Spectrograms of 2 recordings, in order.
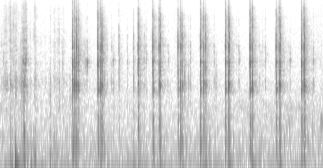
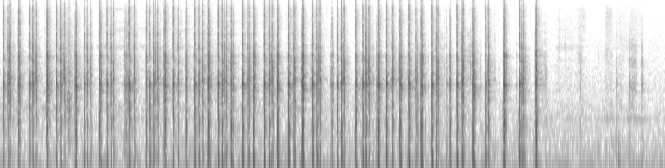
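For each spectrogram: First: brittle plastic disc case. Second: steel game case, bare metal.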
